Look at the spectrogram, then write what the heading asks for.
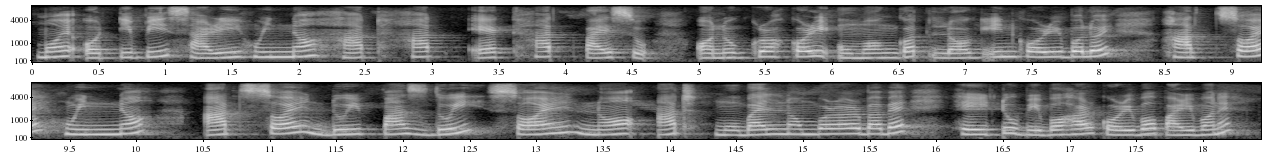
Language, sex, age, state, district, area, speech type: Assamese, female, 18-30, Assam, Charaideo, rural, read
